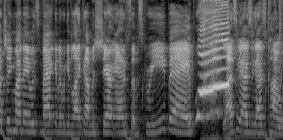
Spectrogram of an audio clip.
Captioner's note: yells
